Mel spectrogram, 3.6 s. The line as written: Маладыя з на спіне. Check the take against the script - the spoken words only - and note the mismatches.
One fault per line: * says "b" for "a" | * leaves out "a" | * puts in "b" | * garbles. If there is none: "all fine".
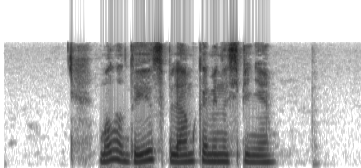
* puts in "плямкамі"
